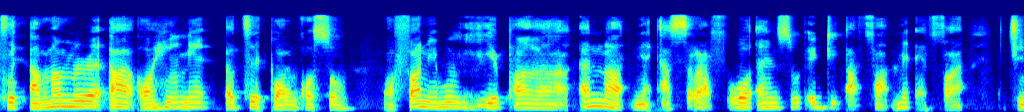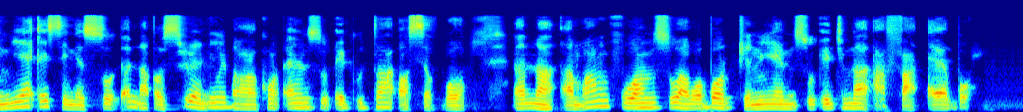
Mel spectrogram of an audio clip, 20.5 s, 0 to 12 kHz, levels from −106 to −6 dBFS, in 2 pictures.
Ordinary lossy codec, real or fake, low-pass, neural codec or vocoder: MP3, 96 kbps; fake; 7.2 kHz; codec, 16 kHz, 1 kbps, FreqCodec, larger model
